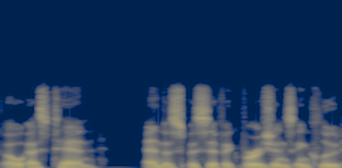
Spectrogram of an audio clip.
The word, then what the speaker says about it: OS X: the recent versions are known as OS X pronounced OS 10 and the specific versions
